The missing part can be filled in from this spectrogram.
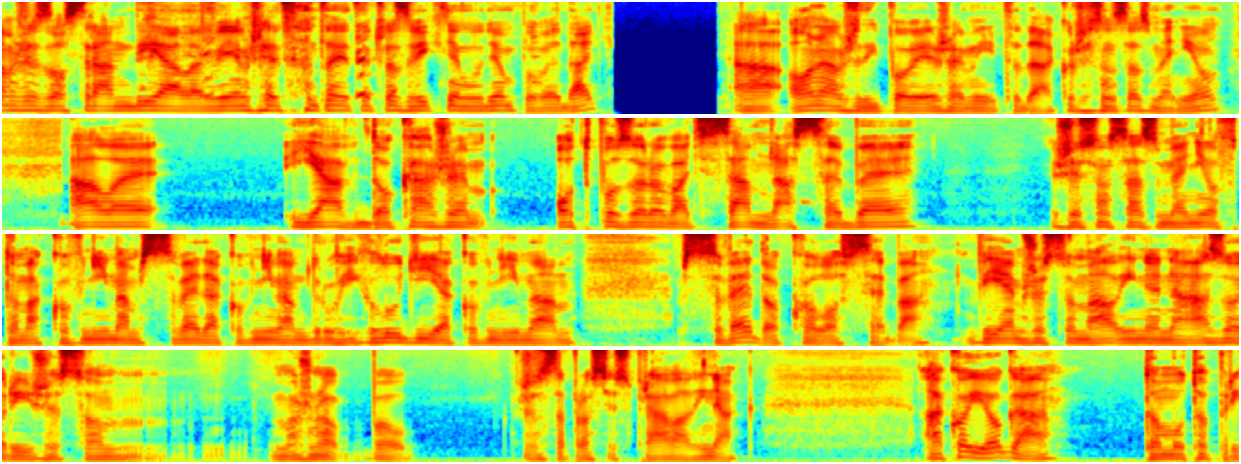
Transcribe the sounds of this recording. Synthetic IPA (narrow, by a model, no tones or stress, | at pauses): amʒɛzɔsɾand̪ialɛʋɪɛmʒɛt̪ɔt̪ɔjɛt̪ɔt͡ʃɔzʋikɲɛluɟɔmpɔʋɛd̪ac | aʔɔnavʒd̪ipɔʋɪɛʒɛmit̪ɛd̪a̰akɔʒɛs̬ɔmsazmɛ̰ɲilˠalɛ | jad̪ɔkaːʒɛm | ɔt̪pɔzɔɾɔʋacsaːmnasɛbɛ | ʒɛsɔmsazmɛɲilˠft̪ɔmakɔʋɲiːmamsʋɛd̪akɔʋɲiːmamd̪ɾuɦiːɣluɟiːakɔʋɲiːmamsʋɛd̪ɔkɔlɔsɛ̰ba̰ʋɪɛmʒɛsɔmːalinɛːnaːzɔɾiʒɛsɔmː | ɔʒnɔbɔlˠ | ʒɛsɔmsapɾɔscɛspɾa̰ːʋa̰lina̰k | akɔjɔɡat̪ɔmut̪ɔpɾi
